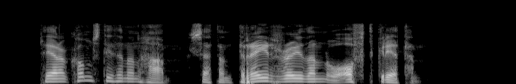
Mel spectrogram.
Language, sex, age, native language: Icelandic, male, 40-49, Icelandic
